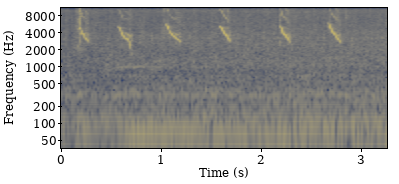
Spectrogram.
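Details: Brown-throated sunbird. Six clear, piercing whistles, each sliding steeply downward, are evenly repeated about every half second against a faint low rumble.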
